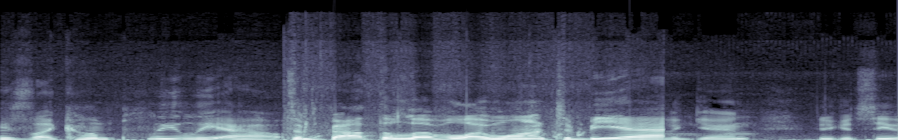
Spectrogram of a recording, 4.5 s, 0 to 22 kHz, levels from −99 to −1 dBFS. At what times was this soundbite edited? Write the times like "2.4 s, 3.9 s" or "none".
1.4 s, 3.4 s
